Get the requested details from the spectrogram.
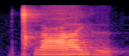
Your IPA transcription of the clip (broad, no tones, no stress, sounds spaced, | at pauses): ǀʰ ɨ ʕ a j ɨ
